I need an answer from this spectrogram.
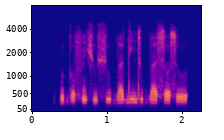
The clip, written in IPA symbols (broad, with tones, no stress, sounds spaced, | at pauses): k͡p o˨ ɡ ɔ˨˦ f ɛ̃˦˨ ʃ u˨˦ ʃ u˧ b a˦ d ĩ˦ d u˦ b a˦ s ɔ˦˨ s o˨˦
